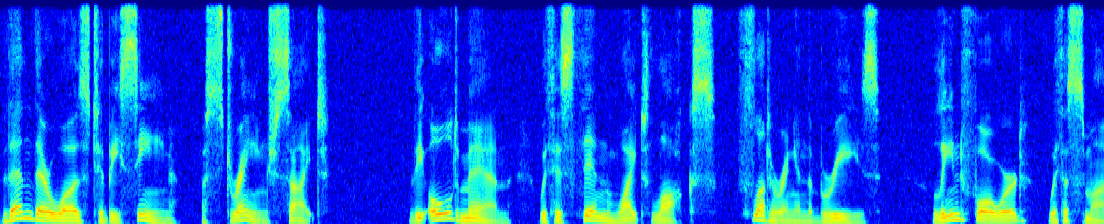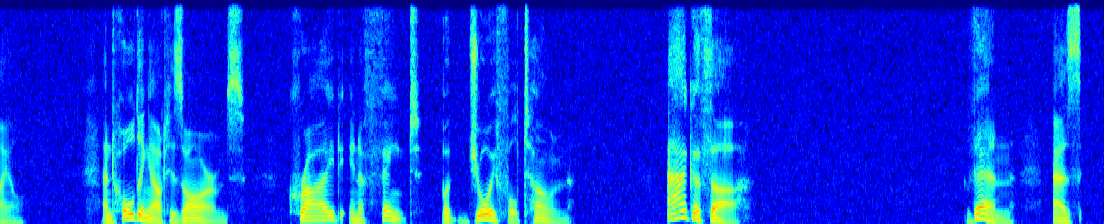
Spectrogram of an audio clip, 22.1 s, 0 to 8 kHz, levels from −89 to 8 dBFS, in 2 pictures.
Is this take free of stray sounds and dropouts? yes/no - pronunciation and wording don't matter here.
yes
